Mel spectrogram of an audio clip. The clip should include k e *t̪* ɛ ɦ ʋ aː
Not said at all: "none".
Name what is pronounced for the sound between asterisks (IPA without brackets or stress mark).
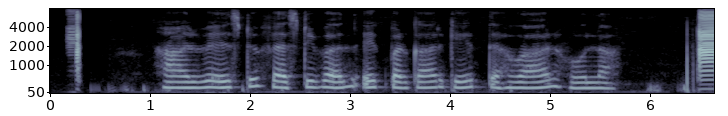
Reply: t̪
